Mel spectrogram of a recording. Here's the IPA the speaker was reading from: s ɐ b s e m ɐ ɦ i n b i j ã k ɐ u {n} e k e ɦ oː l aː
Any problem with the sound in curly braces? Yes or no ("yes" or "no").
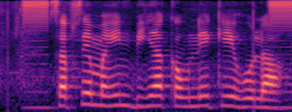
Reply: no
